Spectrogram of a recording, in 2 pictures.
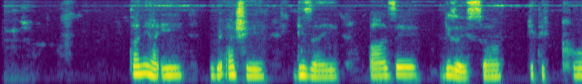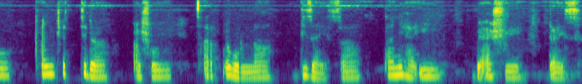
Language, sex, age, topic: Gamo, female, 25-35, government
